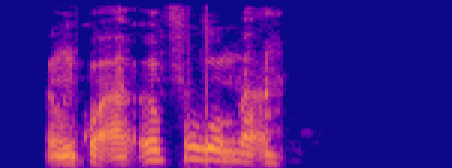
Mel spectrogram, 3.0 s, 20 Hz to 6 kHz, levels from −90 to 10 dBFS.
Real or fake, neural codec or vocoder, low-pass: fake; codec, 16 kHz, 8 kbps, FreqCodec, larger model; 5.4 kHz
